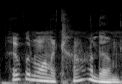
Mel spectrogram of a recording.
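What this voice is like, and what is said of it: Redneck woman character voice. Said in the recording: “love your redneck chick impersonation ... It's basically dead on. ... Redneck whore.”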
